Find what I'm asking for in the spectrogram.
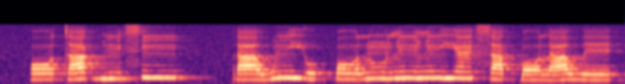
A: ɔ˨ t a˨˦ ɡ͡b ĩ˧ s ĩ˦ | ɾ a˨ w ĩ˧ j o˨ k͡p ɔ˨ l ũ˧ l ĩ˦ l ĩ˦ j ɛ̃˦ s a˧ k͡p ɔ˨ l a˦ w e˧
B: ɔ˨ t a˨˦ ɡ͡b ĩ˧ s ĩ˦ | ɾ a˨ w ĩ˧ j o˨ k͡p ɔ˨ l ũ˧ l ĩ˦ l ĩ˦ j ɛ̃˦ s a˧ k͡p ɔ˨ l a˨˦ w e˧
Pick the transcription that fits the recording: B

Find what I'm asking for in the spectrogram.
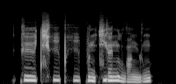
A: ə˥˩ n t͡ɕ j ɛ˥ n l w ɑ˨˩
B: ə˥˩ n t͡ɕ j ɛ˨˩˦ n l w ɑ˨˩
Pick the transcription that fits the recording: A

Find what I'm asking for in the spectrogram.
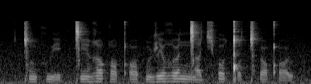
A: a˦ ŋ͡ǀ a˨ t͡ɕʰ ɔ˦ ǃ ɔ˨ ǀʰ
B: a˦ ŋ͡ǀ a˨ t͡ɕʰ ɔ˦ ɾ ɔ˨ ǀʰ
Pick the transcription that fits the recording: A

